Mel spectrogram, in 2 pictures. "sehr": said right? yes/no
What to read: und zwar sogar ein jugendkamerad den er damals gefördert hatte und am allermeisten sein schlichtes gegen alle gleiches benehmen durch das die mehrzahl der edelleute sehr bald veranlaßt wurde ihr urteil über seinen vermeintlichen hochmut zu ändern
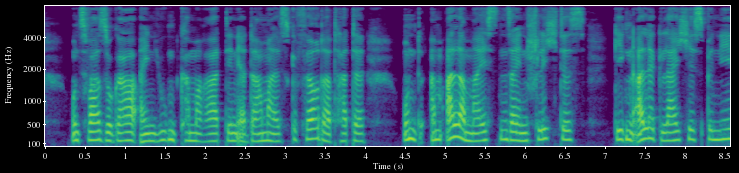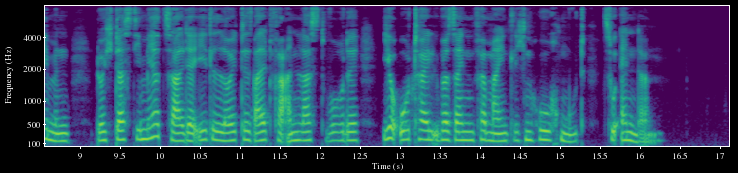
no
